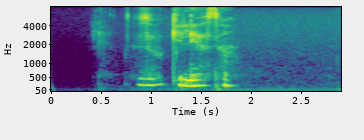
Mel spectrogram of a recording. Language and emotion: Russian, neutral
